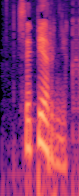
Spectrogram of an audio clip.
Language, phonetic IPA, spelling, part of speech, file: Russian, [sɐˈpʲernʲɪk], соперник, noun, Ru-соперник.ogg
- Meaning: 1. rival, adversary, opponent 2. antagonist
